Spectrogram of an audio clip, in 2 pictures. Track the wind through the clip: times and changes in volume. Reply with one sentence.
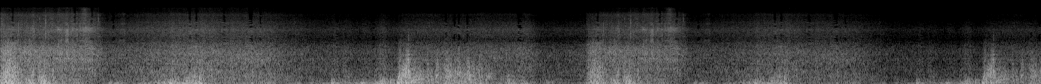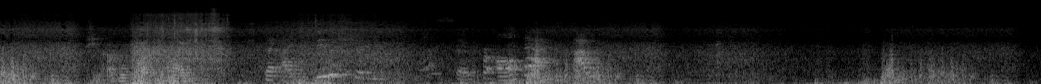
The wind can be heard from 0.0 to 20.7 s, getting quieter.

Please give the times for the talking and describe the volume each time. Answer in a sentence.
You can hear the talking from 11.2 to 16.4 s, getting quieter then louder.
